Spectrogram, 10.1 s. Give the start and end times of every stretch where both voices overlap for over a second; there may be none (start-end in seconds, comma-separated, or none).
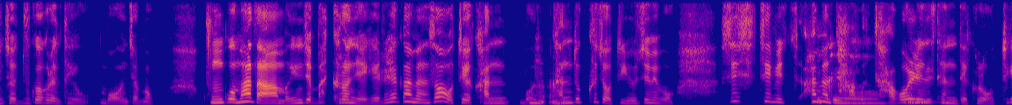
8.1-9.5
